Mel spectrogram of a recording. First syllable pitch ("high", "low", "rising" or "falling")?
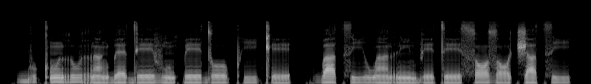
high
